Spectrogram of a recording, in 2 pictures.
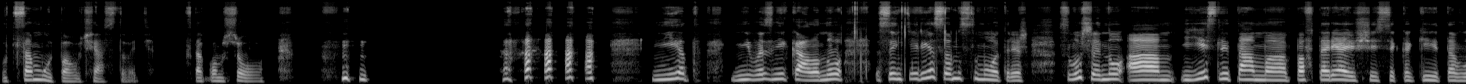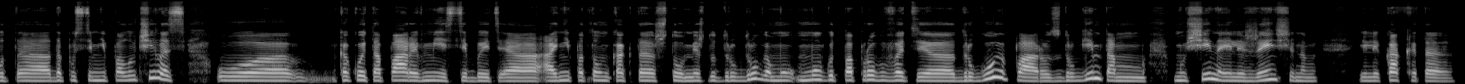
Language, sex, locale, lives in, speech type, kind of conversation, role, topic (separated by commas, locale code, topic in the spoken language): Russian, female, ru-RU, United States, conversation, podcast, host, Как ты выбираешь, что смотреть вечером после работы?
